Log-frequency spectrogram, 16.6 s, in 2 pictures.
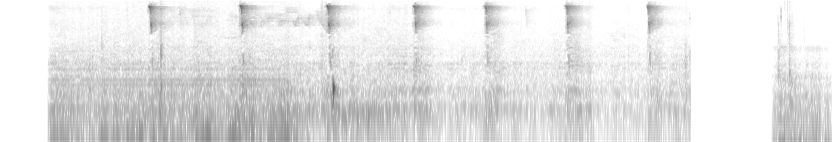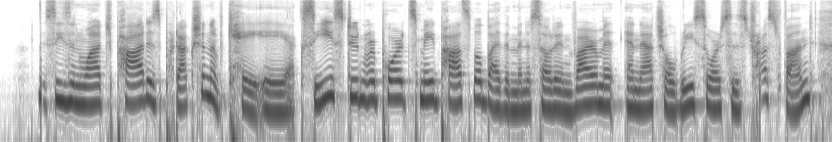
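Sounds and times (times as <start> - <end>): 
chipmunk alarm call when scared: 1.4 - 6.8
speech: 8.8 - 16.6.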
